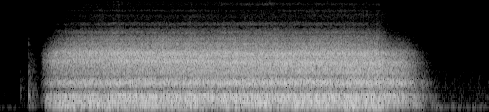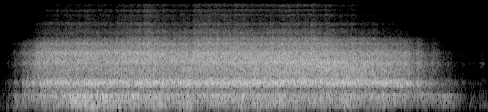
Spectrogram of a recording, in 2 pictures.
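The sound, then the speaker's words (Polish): Ujjayi yoga breathing: two long, steady throat-hissing breaths, an inhale and an exhale separated by a short pause, fairly loud with an ocean-like rushing texture and no talking. “Jest też pogłębiony oddech ujjayi, to jest taki wewnętrzny szum oceanu.”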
